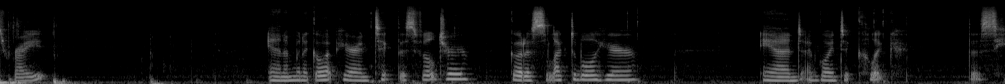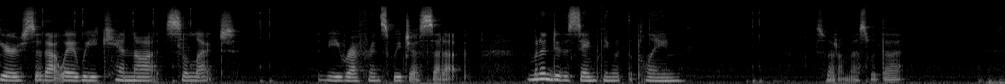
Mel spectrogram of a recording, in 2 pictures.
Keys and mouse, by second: 3.9-6.7 drag, 8.8 click, 11.5 drag, 11.9 click, 17.6 click, 18.8-19.8 middle drag.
